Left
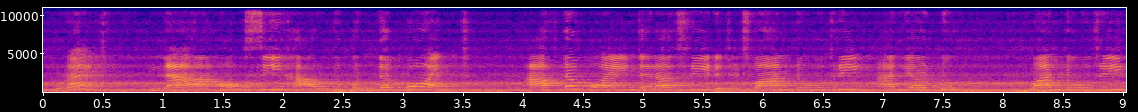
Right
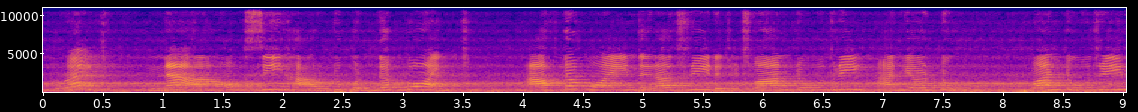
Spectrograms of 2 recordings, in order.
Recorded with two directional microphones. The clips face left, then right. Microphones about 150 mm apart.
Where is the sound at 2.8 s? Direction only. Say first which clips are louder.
Left 6 dB; 50° left (ahead or behind).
